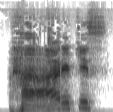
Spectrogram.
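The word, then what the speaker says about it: הָאָרֶץ: A primeira, haaretz, a terra. Esta palavra tem 3 sílabas porque tem 3 vogais cheias.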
